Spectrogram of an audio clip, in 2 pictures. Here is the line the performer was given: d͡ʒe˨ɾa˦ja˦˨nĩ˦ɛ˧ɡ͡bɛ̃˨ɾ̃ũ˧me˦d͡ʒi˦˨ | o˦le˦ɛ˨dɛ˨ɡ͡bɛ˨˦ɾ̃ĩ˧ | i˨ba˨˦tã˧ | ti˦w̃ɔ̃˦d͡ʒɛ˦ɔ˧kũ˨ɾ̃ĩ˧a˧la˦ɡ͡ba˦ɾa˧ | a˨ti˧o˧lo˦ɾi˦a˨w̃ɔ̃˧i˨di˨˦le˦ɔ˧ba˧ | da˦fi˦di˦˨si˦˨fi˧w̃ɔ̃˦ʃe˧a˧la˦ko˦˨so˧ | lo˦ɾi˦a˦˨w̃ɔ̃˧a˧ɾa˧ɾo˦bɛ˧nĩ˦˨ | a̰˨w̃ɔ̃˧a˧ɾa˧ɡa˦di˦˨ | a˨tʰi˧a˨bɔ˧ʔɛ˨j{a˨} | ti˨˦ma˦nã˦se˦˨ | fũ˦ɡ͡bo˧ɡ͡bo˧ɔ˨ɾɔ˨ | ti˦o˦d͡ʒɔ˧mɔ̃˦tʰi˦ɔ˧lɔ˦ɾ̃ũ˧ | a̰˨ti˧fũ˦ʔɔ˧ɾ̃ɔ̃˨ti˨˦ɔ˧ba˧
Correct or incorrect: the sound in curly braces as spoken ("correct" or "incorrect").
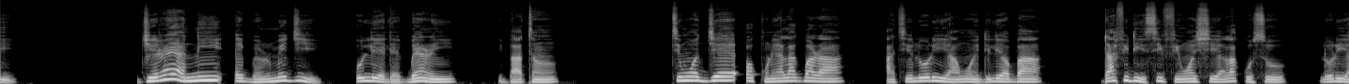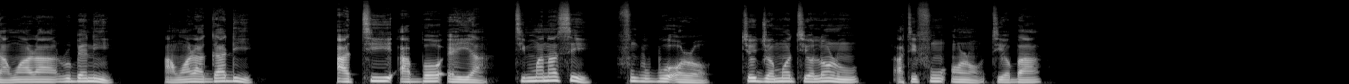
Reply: correct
